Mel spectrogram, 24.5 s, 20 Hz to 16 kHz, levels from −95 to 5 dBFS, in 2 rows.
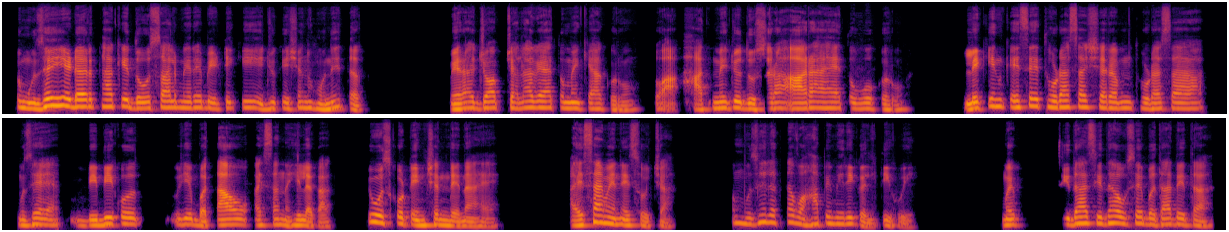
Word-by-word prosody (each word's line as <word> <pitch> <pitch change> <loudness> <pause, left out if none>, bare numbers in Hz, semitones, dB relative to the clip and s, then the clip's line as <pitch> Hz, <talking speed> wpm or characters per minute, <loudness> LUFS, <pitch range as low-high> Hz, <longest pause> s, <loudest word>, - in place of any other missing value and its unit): तो 170 - -1
मुझे 150 +5 +5
ये 220 -1 +8
डर 190 0 +7
था 190 0 +3
कि, 195 +1 +2
"2 150 -3 +1
साल 170 +1 +1
मेरे 165 0 -1
बेटे 155 -1 -3
की 165 +2 -4
एजुकेशन 150 +3 -3
होने 135 +7 +1
तक, 110 0 -2 0.9
मेरा 135 +4 +4
जॉब 160 0 +1
चला 155 +1 0
गया, 165 0 +2
तो 165 -1 -9
मैं 150 0 +2
क्या 140 -1 -3
करूँ?" 115 -1 -7 0.2
तो - - -7
आ - - 0
हाथ 130 - -3
में 155 +1 +2
जो 165 +1 +3
दूसरा 140 +1 -1
आ 145 -1 +6
रहा 160 0 +1
है, 155 0 0
तो 150 -2 -7
वो 140 +1 -3
करूँ। 120 0 -6 0.6
लेकिन 155 +9 +4
कैसे 180 +2 +1
थोड़ा-सा 180 +1 +2
शर्म, 160 -2 0
थोड़ा-सा 145 0 -1 0.6
मुझे, 135 0 -1
बीवी 130 +6 +3
को 160 -1 +2 0.5
ये 150 +1 +1
बताऊँ, 135 +4 +3
ऐसा 130 +2 -3
नहीं 130 -1 -1
लगा। 100 -6 0
"क्यों 205 - -3
उसको 180 -2 +1
टेंशन 130 -2 +1
देना 110 -2 0
है?" 100 0 -9 0.7
ऐसा 130 +10 +4
मैंने 150 -6 +2
सोचा। 120 -3 -6 0.7
अब 185 - -6
मुझे 175 +4 -2
लगता 195 0 -5
है, - - -3
वहाँ 150 +1 -2
पे 175 - -1
मेरी 160 0 -1
गलती 95 +7 -5
हुई। 85 -8 -11 0.9
मैं 140 0 +2 0.5
सीधा-सीधा 175 +3 +1
उसे 170 0 -1
बता 150 +1 -1
देता। 130 -7 -3
150 Hz, 170 wpm, -24 LUFS, 130-165 Hz, 0.9 s, ये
